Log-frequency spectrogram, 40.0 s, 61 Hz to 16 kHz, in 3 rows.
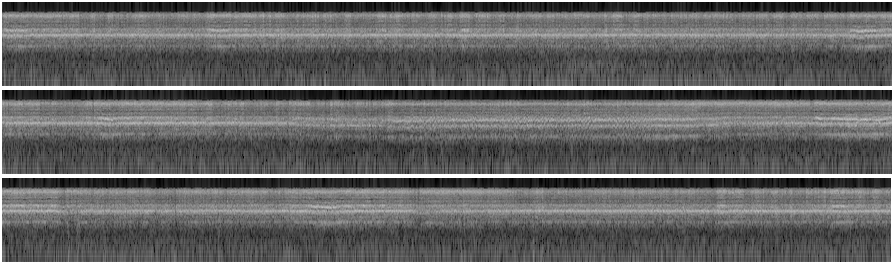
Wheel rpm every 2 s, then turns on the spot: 230, 230, 240, 230, 240, 230, 230, 230, 230, 190, 160, 170, 220, 220, 230, 230, 230, 230, 230, 230.
none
